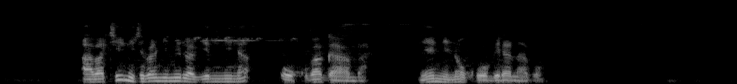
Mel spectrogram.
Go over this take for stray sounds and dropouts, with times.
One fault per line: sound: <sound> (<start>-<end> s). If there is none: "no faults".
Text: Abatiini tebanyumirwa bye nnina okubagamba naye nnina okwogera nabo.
no faults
